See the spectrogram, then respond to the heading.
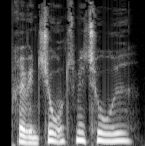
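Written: præventionsmetode

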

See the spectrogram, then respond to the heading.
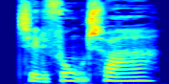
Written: telefonsvarer

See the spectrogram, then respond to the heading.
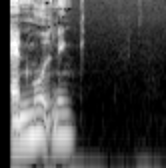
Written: anmodning

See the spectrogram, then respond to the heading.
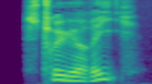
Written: strygeri

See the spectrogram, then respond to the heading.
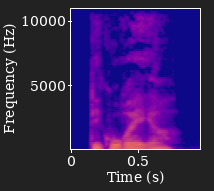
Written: dekorere

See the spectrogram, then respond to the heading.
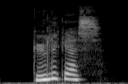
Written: gyllegas

